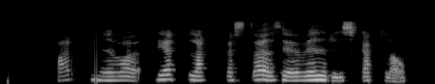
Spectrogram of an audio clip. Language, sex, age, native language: Icelandic, female, 60-69, Danish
